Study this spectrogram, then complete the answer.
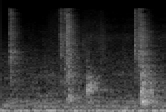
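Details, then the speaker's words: Mud Buddy boat motor during a final factory check, engine off: a few dull clunks about half a second apart as the lever shifts the clutch between forward and neutral, normal clutch engagement. "turn find out to hear that clicking that's the clutch that a forward clutch words a neutral the big clunk"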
